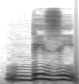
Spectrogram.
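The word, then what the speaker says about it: busy: बिजी था क्या था बिजी मतलब कि व्यस्त तो इसका उच्चारण बिजी बूजी करके नहीं होगा बिजी आई वाज बिजी फिर यहां है शी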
